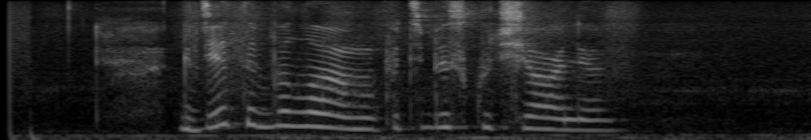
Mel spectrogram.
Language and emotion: Russian, neutral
